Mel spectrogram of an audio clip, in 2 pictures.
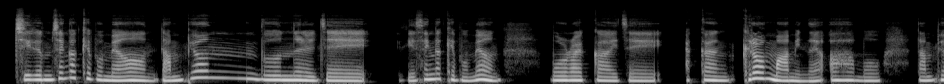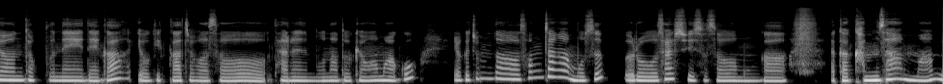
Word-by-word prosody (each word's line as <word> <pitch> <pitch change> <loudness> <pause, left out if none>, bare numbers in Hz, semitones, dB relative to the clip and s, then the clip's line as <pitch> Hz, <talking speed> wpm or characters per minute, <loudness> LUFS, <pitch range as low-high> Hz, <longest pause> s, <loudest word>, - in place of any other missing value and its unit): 지금 215 -1 +3
생각해 275 +1 -1
보면 185 -3 +3
남편분을 220 - +2
이제 175 -2 +1 0.3
이렇게 175 -2 -6
생각해 235 0 0
보면 190 +1 +2 0.5
뭐랄까 190 -2 +2
이제 170 -1 -2 0.3
약간 185 -1 0
그런 265 +2 +3
마음이 170 -4 +4
있나요? 155 +2 -2
아 195 -1 +2
뭐 170 -1 -3 0.4
남편 195 +1 +2
덕분에 180 -3 -1
내가 205 +11 -1
여기까지 175 +1 -3
와서 165 -1 -2
다른 175 -2 -1
문화도 170 +1 -3
경험하고 185 - -1 0.3
이렇게 195 +1 -2
좀 265 +3 -7
더 245 -3 0
성장한 320 - -2
모습으로 185 - -1
살 250 +5 0
수 210 - -1
있어서 180 -2 -2
뭔가 165 0 -2 0.4
약간 175 0 0
감사한 215 +5 +5
마음 195 +5 +2
190 Hz, 275 characters per minute, -20 LUFS, 175-220 Hz, 0.5 s, 감사한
